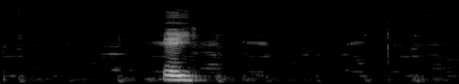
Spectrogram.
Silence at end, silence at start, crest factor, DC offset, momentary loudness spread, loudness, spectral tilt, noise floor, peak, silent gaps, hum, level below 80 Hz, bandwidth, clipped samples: 2.6 s; 1.6 s; 24 dB; under 0.1%; 29 LU; -25 LUFS; -4 dB/octave; -68 dBFS; -8 dBFS; none; none; -80 dBFS; 14.5 kHz; under 0.1%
